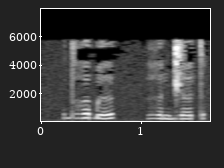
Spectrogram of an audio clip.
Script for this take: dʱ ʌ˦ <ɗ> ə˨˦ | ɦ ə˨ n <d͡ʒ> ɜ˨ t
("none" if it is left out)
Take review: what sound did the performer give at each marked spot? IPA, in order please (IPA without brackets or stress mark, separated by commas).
ɓ, d͡ʒ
